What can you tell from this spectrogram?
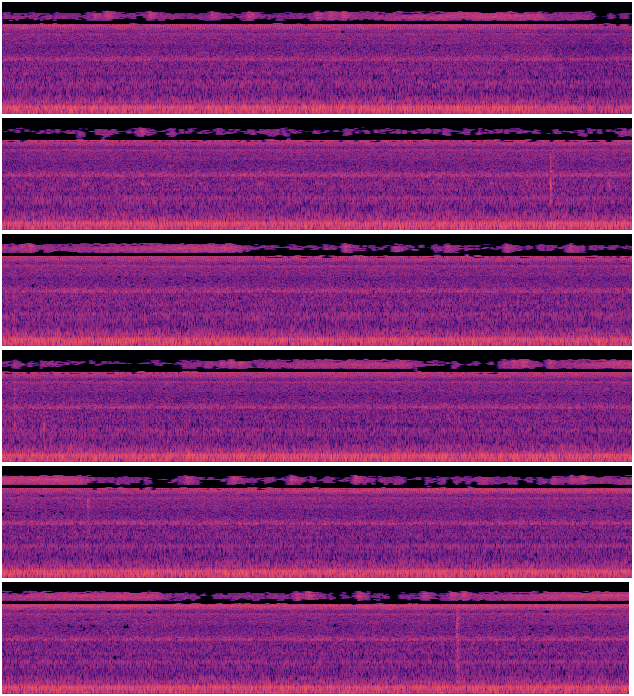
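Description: A motor running steadily, with a constant low hum that holds one pitch throughout.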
